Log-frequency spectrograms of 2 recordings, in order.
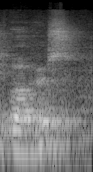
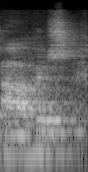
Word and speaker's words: Aarhus: I believe the correct pronunciation is Aarhus. Just about everyone refers to it as Aarhus, but I tend to say that I'm going to Paris, not Paris.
